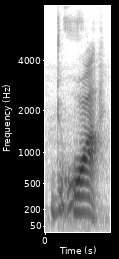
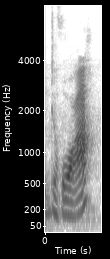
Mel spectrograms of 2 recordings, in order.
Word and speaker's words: droits: Okay, so garantir les, just like up here, les droits. So wa, that OI sound is like a W. We don't hear the T. We don't hear the S. Les droits.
